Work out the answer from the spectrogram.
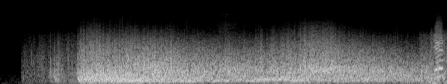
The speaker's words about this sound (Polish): Teraz Szlezwik wystrzelił kolejną salwę. Zaczęła się walka o Gdańsk.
